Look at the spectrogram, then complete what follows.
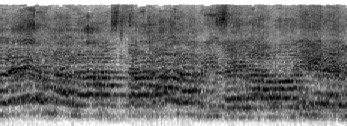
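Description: A group of elderly women singing a traditional folk song together, unaccompanied, in long held notes, with a short break between phrases about halfway through.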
